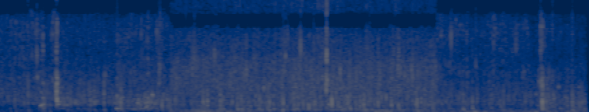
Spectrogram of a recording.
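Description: Light rain falling: a soft, steady patter of drops with a few louder drips.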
